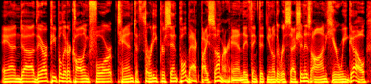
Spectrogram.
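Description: A man's voice: fairly low pitch, fairly quick, hardly any pauses, darkish tone, no room sound, clean studio sound. A man hosting a retirement radio show, friendly and chatty, with many small fillers. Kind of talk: radio finance talk.

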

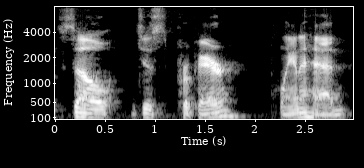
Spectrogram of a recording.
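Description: Guy with a low but really sharp forceful voice, recruiter giving interview tips, repeats himself for emphasis. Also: slow. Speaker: recruiter and podcast guest. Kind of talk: conversational interview advice.

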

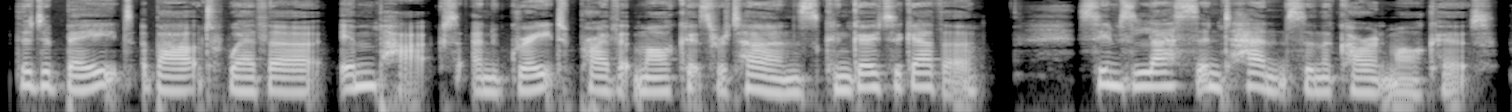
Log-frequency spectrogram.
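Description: A woman speaking as a podcast host, measured and articulate, in a presenting and interviewing style. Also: sits low, no room sound, clean studio sound. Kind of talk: scripted podcast narration and interviewing.

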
